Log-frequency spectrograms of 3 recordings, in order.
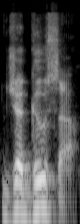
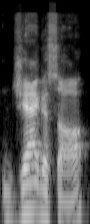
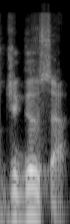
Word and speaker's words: Jagusa: So it's Charles Jagusa. Okay, I've been saying Jagusa. That ain't it. It's Charles Jagusa.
